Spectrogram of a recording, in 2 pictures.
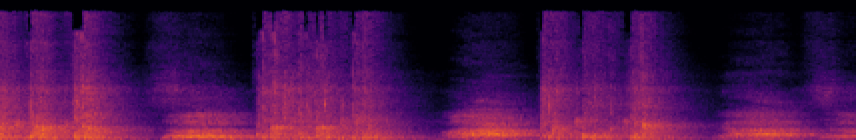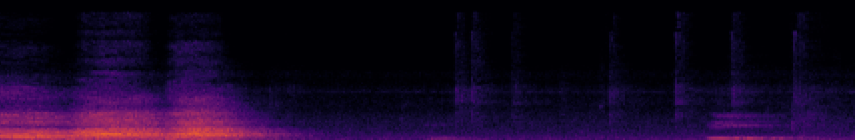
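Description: A classroom group performs a rhythmic 'tepuk semangat' clap chant, voices shouting in unison with bursts of clapping in a quick pattern for about six seconds, then near silence with a faint voice at the end.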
